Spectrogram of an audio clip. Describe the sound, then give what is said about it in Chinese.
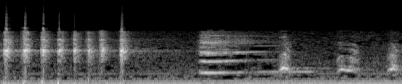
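A stray dog outside yaps in a quick run of about seven sharp, high-pitched barks, then lets out several drawn-out whines and whimpers, with a steady low hum underneath. “原来是条野狗，吓了我一身冷汗。”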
